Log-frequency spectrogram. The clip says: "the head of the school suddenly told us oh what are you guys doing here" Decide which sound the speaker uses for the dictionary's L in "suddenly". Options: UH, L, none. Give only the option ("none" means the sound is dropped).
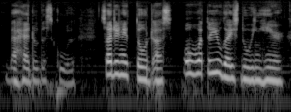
none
